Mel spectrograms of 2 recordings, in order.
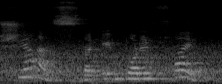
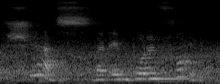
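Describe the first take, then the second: The two takes are said the same way.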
